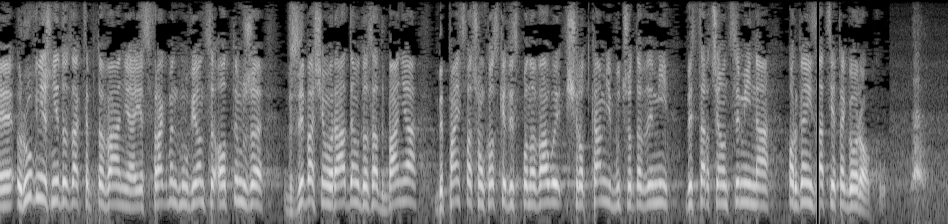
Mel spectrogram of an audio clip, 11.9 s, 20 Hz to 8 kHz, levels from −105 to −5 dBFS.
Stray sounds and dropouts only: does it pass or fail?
fail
